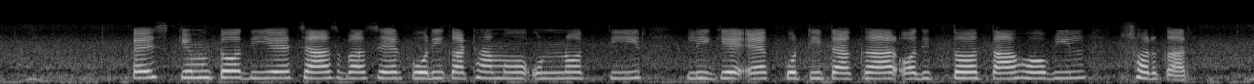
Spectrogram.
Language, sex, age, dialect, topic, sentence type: Bengali, female, 31-35, Western, agriculture, statement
